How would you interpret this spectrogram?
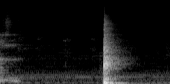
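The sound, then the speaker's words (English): A tree falls with one sudden, loud bang: a sharp crack followed by a low, rumbling thud that fades within half a second. It is preceded by near quiet. “And you look to where the noise came from and you see a tree has just fallen over.”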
